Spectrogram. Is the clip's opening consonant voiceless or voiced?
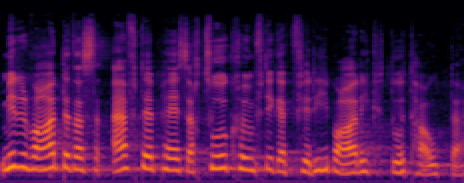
voiced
